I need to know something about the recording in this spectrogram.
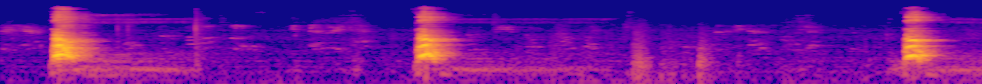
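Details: A guard dog called the laziest in the world gives three single, loud, deep barks spaced about four seconds apart. Near-silence fills the gaps, broken only by two faint knocks.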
